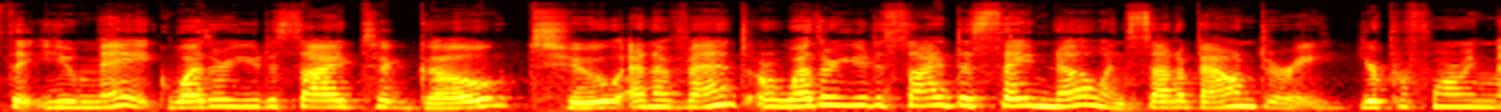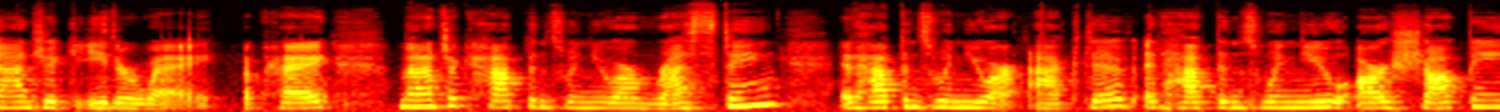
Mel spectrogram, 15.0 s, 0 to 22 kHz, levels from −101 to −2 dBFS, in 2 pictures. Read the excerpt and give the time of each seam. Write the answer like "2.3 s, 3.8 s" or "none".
none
